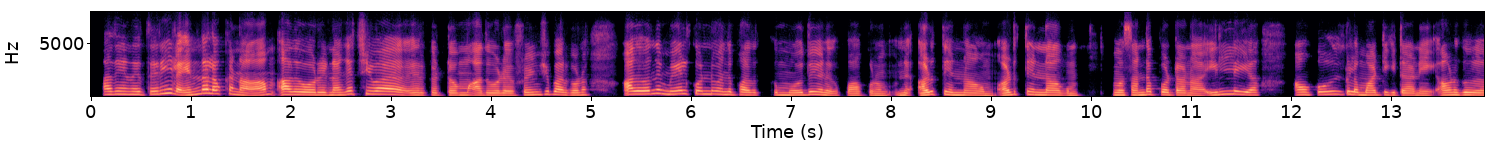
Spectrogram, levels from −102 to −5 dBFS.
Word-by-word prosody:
அது 270 - +1
எனக்கு 265 -2 -2
தெரியல. 350 +4 +2
எந்த 275 +9 +2
அளவுக்குன்னா, 305 - +1 0.4
அது 255 0 +4
ஒரு 230 -1 +2
நகைச்சுவா 285 +4 +1 0.3
இருக்கட்டும். 205 -1 -4
அதோட 200 0 -1
ஃப்ரெண்ட்ஷிப்பா 245 +5 -1
இருக்கட்டும். 220 +2 -3 0.4
அத 280 - +6
வந்து, 345 +3 -1
மேல்கொண்டு 300 -1 0
வந்து 260 -2 -2
பாக்கும்போது, 215 +1 -1
எனக்கு 190 -3 -3
பாக்கணும். 185 -1 -5 0.4
அடுத்து 245 +4 +3
என்னாகும். 200 -5 -2
அடுத்து 255 +4 -1
என்னாகும். 210 -4 -1 0.4
இவன் 215 -1 +1
சண்டை 225 +5 +1
போட்டானா? 210 -5 0 0.2
இல்லையா? 265 -5 0 0.4
அவ 235 - +3
குகைக்குள்ள 265 0 +1
மாட்டிக்கிட்டானே, 200 -3 -3
அவனுக்கு 225 +1 +3
225 Hz, 135 wpm, -24 LUFS, 205-270 Hz, 0.4 s, அத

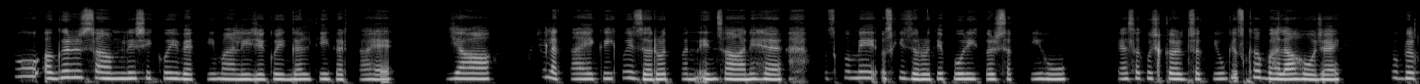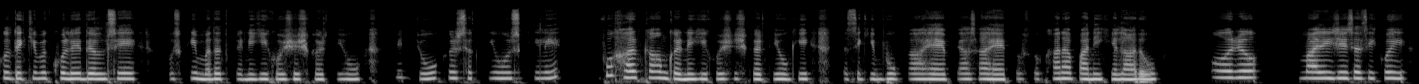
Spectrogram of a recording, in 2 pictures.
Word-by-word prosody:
तो 375 +1 -7
अगर 315 +3 +2
सामने 275 -3 +2
से 280 +1 -2
कोई 275 -1 -1
व्यक्ति 245 0 -1
मान 245 -1 +1
लीजिए, 235 0 +3
कोई 240 +1 +1
गलती 240 +1 +1
करता 230 -1 -5
है 235 -1 0 0.6
या 260 -1 +2
मुझे 300 +5 -15
लगता 250 -1 -4
है 250 0 +1
कि 265 0 -3
कोई 295 +2 -7
ज़रूरतमंद 245 0 0
इंसान 245 -1 +4
है, 245 -1 +3 0.4
उसको 300 +3 -14
मैं, 295 0 -3
उसकी 275 +1 -4
ज़रूरतें 245 0 +2
पूरी 250 0 +3
कर 240 -1 -1
सकती 245 +1 -5
हूँ, 245 -1 +2 0.5
ऐसा 255 +2 -3
कुछ 275 0 -3
कर 255 -2 +4
सकती 255 +1 -5
हूँ 260 0 -3
कि - - -5
उसका 320 - -3
भला 240 -1 +6 0.2
हो 230 - +5
जाए। 230 +1 +3 0.5
तो 300 - -10
बिल्कुल 280 +1 -2
देखिए 270 0 -1
मैं 275 0 -2
खुले 260 -1 +4
दिल 250 0 +4
से 260 0 +1 0.3
उसकी 260 +2 -5
मदद 250 0 +3
करने 240 -1 -1
की 245 0 +2
कोशिश 245 0 0
करती 240 0 -4
हूँ, 240 0 0 0.4
मैं 325 - -14
जो 255 +1 -1
कर 290 -1 -2
सकती 285 0 -7
हूँ 280 0 -1
उसके 280 0 -5
लिए, 290 +5 -4 0.5
वो 420 - 0
हर 310 -7 +3
काम 300 -2 +2
करने 245 -2 +4
की 245 0 +1
कोशिश 250 +1 -4
करती 245 0 -1
हूँ 245 -1 +3
कि 250 +1 -1
जैसे 250 -1 -10
कि 245 +1 -5
भूखा 250 +1 -2
है, 245 -1 +4
प्यासा 250 +1 -4
है, 240 -1 +4
तो 255 +2 -17
उसको 255 0 -15
खाना-पानी 260 -2 +2
खिला 235 -1 +3
दो 240 0 +3 0.5
और 315 -1 +1 0.4
मान 285 0 +2
लीजिए 285 0 +3
जैसे 285 0 -1
कोई 285 0 -1
250 Hz, 180 wpm, -23 LUFS, 245-275 Hz, 0.6 s, भला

